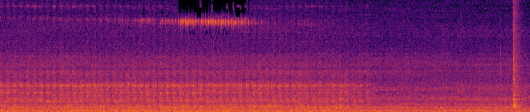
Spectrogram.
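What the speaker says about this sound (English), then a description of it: "we'll climb mill very slowly without touching anything," A milling machine takes a slow climb-milling spring pass, giving a steady, even mechanical whir and hum with no talk, ending on a brief sharp click.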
